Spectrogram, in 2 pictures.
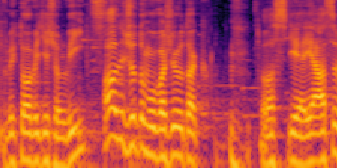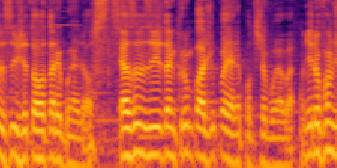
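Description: A young man giving chatty, playful, self-mocking commentary while playing a video game. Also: mid-range voice. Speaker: gaming YouTuber. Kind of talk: Minecraft let's play commentary.

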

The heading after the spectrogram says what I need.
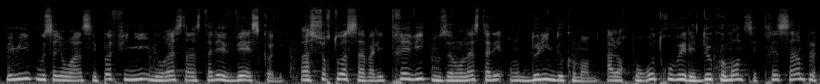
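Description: A man narrates a screen-recorded tech tutorial at a quick clip. His voice is mellow and dark, casual and chatty, sprinkled with little fillers as he talks straight to the viewer. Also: high voice. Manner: casual, addresses viewer as tu, frequent "hein" fillers.

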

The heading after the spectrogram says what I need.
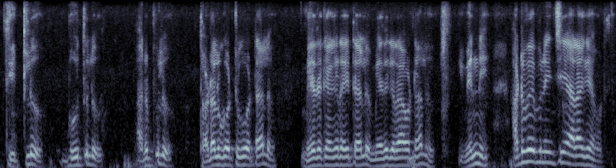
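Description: A man retelling an event in storytelling commentary, animated and full of repetition. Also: mid-range voice. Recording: dull lo-fi with faint noise.

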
